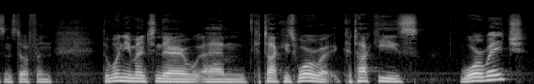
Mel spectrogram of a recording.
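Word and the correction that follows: Kataki, War's Wage: is that how you say it? Is it Kataki War's Wage, there we go.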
